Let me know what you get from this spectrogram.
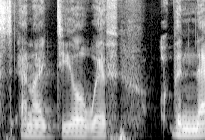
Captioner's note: none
